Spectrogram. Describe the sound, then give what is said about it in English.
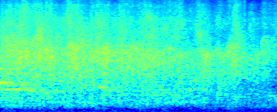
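A church audience claps their hands in praise of the Lord, a dense, sustained wash of many hands applauding together at steady volume, easing slightly toward the end. “Oh, come on, give the Lord a mighty hand clap of praise.”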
